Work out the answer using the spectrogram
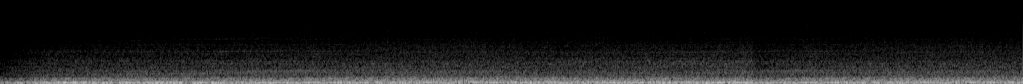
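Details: Howling or humming noise at 50 mph highway speed, heard as a steady low droning howl under heavy road rumble while cruising; turned out to be a lucky, possibly easy fix.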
